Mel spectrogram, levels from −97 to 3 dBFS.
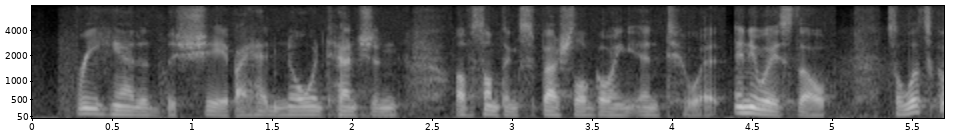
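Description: From 0.00 to 0.29 s, and again from 5.03 to 5.15 s, the background gives way to a smoother, steadier hiss about 7 dB quieter, the sound of comfort noise in place of the background, likely from a sender that stopped transmitting during pauses while the receiver synthesised filler noise. Unlike a noise gate or dropout, these gaps aren't silent. They hold an even, featureless noise of a different level, audible within the 8 kHz band of the call.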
